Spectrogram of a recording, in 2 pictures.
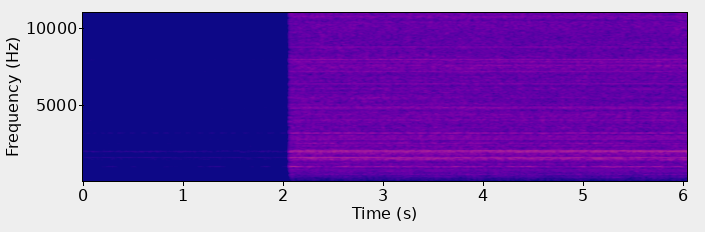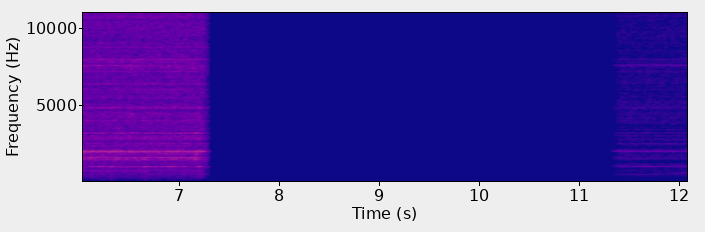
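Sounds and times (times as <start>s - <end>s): faint high whine: 11.4s - 12.0s.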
